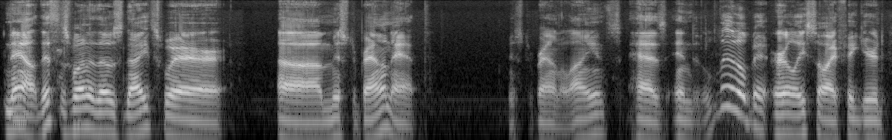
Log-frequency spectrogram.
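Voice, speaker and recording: A man's voice: low-pitched, very animated, measured pace, no echo. A man hosting a casual, improvised livestream chat in a playful, rambling way. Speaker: show host.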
